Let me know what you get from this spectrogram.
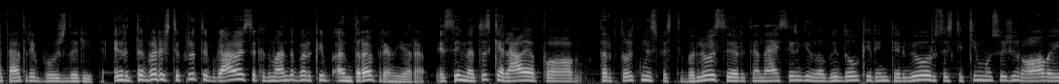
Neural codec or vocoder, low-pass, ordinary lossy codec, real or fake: vocoder, 44.1 kHz, 128 mel bands, Pupu-Vocoder; 14.4 kHz; AAC, 96 kbps; fake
